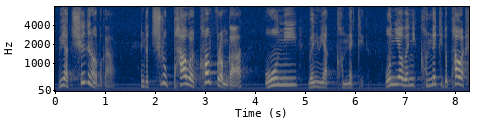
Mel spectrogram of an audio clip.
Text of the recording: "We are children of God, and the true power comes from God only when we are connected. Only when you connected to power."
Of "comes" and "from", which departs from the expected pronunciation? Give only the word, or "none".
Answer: comes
